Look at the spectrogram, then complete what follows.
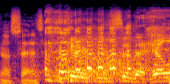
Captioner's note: audience laughs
